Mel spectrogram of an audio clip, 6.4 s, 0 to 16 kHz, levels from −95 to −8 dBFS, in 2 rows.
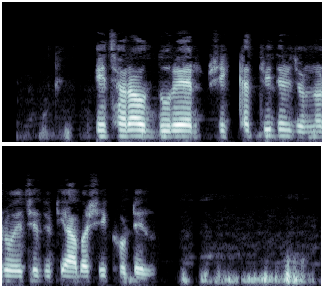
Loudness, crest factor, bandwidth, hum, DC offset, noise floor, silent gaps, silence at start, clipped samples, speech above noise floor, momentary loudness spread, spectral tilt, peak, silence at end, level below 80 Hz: -20 LUFS; 20 dB; 6 kHz; none; under 0.1%; -51 dBFS; none; 0.65 s; under 0.1%; 32 dB; 20 LU; -8.5 dB/octave; -2 dBFS; 0.15 s; -62 dBFS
